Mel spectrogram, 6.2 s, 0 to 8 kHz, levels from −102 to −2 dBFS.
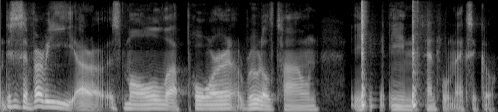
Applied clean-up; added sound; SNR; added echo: neural mask model RNNoise.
